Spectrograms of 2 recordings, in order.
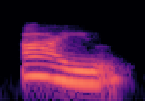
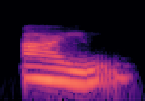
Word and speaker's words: aisle: এস চলে যাচ্ছে silent মোডে, আইল, note I is something like that, এটা হবে না। সো দিস উইল বি আইল।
